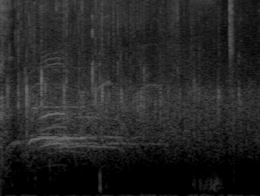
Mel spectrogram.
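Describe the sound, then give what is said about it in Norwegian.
An audience claps for the makers of a heart brought onto the stage, a dense patter of many hands that swells quickly and then gradually tapers off, with a few faint whoops mixed in early on. “Kan, vi gi en applaus til de som har laget denne her?”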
